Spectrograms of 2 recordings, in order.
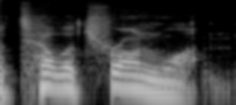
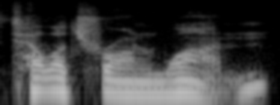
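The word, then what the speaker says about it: Teletraan: So Optimus Prime pronounces the computer's name on the arc as Teletron 1. – Wow. – And Bumblebee pronounces it as Teletran 1.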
